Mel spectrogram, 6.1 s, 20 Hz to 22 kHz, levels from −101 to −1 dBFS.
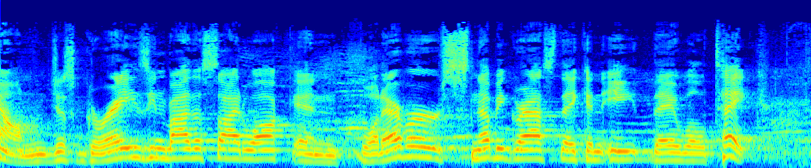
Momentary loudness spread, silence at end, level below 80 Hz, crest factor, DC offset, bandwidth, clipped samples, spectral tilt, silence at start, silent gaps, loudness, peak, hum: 6 LU; 0 s; -76 dBFS; 16 dB; under 0.1%; 14 kHz; under 0.1%; -4.5 dB/octave; 0 s; none; -31 LUFS; -14 dBFS; none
